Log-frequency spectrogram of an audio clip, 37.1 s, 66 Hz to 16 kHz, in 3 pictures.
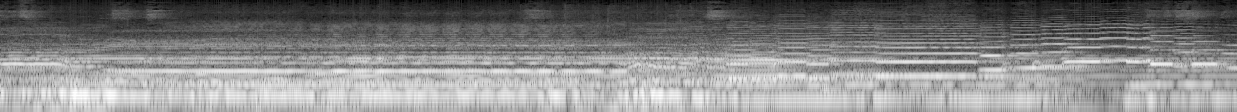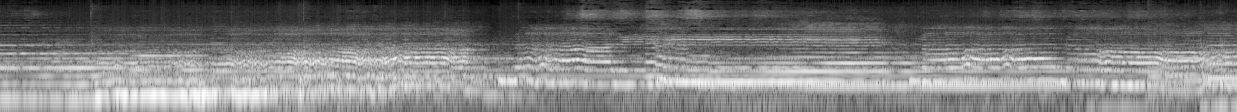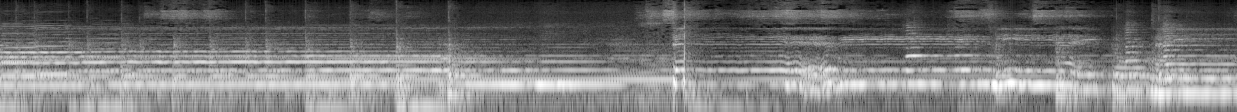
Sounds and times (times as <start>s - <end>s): Vocal music: 0.0s - 37.1s
Singing: 11.3s - 37.1s.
